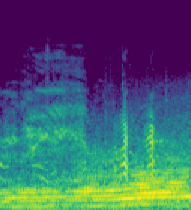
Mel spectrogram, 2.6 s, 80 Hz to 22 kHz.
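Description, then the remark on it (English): The engine of a sleek yellow 638-horsepower ZR1 sports car rumbles steadily, a deep continuous growl with a couple of brief rises in pitch as it's revved. “Across the lot, Zofchak shows off his sleek yellow 638-horsepower ZR1.”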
